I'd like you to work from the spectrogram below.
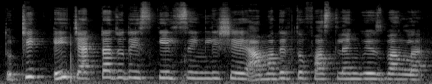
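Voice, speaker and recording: High bright-voiced woman teacher on an online class, keeps asking the kids questions, drops english words in. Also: little pitch movement, brisk, a little hiss or hum. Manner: coaxing, asks students questions, mixes English phrases.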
